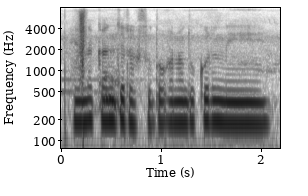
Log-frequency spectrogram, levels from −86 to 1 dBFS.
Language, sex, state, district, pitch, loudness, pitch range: Chakma, female, Tripura, West Tripura, 180 Hz, -15 LUFS, 175-185 Hz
